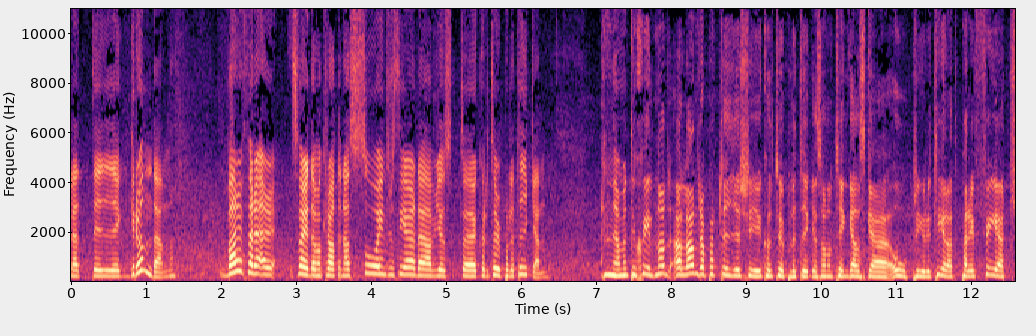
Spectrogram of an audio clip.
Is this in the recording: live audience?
yes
